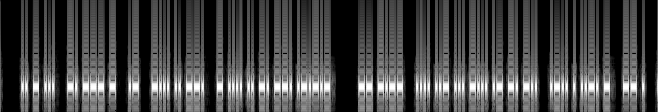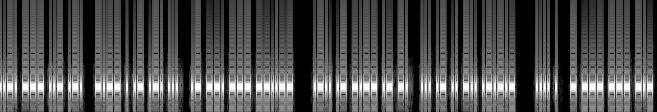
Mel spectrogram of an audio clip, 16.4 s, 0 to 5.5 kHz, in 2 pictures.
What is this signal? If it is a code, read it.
Morse code, heard as a keyed tone, about 50 wpm, 600 Hz. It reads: ITS NOT A BIG THING. MY HUSBAND LEFT ME FOUR YEARS AGO, LAYAN SAID. HE TOOK
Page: Never 49wpm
